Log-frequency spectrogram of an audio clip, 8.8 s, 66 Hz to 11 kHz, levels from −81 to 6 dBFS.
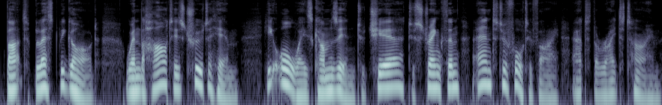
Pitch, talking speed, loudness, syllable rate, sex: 125 Hz, 175 wpm, -20 LUFS, 4.2 syllables/s, male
